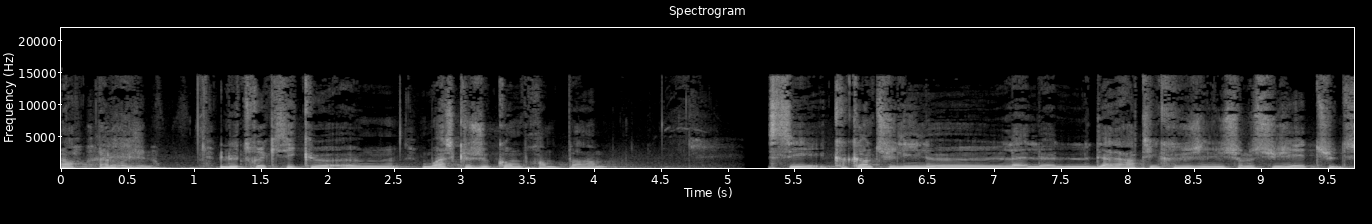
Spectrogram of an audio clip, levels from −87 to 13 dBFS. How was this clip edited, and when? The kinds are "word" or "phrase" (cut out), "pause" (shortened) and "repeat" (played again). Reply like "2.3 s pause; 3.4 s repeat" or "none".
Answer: none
